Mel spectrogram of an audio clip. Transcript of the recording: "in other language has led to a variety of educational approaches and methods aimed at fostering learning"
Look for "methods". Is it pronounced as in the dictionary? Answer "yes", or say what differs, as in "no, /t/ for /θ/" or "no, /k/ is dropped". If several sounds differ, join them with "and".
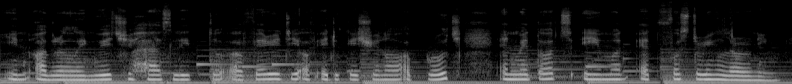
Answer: no, /t/ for /θ/ and /s/ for /z/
